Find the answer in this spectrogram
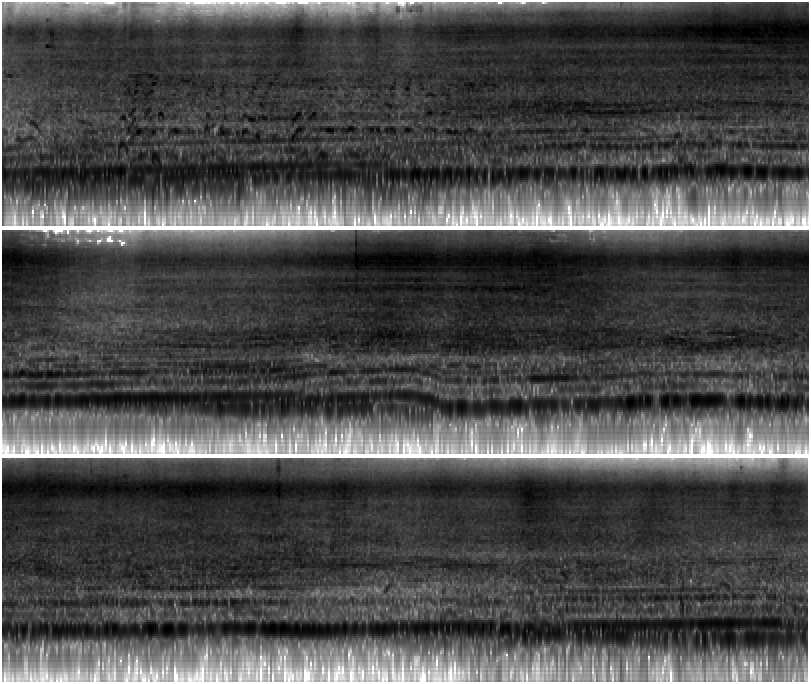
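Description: Modstox stock cars racing around a dirt oval over a steady engine drone that dips briefly about halfway through.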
